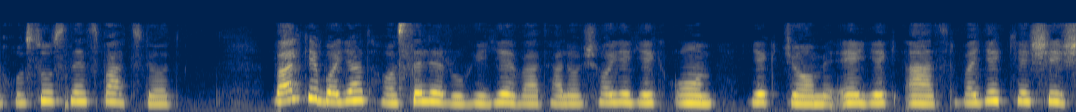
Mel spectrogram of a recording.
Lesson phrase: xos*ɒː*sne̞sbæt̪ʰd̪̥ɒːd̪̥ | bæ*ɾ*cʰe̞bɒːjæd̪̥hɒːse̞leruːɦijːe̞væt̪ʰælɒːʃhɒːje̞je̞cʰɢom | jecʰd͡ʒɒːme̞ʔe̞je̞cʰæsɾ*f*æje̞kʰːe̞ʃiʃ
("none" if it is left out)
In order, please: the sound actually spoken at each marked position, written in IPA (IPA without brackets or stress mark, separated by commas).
uː, l, v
